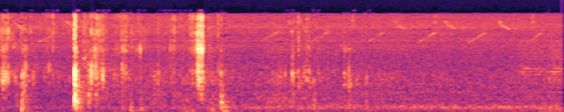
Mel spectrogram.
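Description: Footsteps on gravel and the car's driver door being opened, with a few sharp clicks and knocks, the loudest about a second in. After about three seconds only a faint steady low hum remains.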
